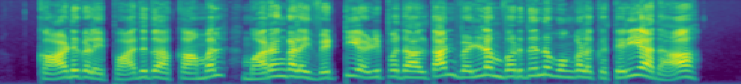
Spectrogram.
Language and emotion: Tamil, angry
